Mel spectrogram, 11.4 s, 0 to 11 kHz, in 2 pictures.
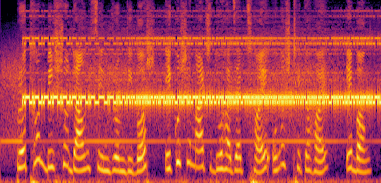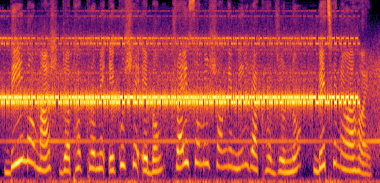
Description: NAVTEX (SITOR-B), 100 baud, 170 Hz shift, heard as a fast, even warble, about 1700 Hz centre, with a steady whistle near 770 Hz and speech in Bangla. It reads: THE SCHOOL EXPERIENCED CONSIDERABLE GROWTH DURING THAT TIME.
